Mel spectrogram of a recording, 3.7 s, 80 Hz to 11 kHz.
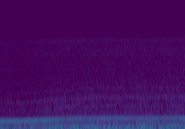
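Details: Super Flower MegaCool SF-PPF1 1221 three-phase, 12-pole case fan, switched by remote from low to medium speed. Soft even hum whose tone climbs slightly, then holds steady; smooth and healthy.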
